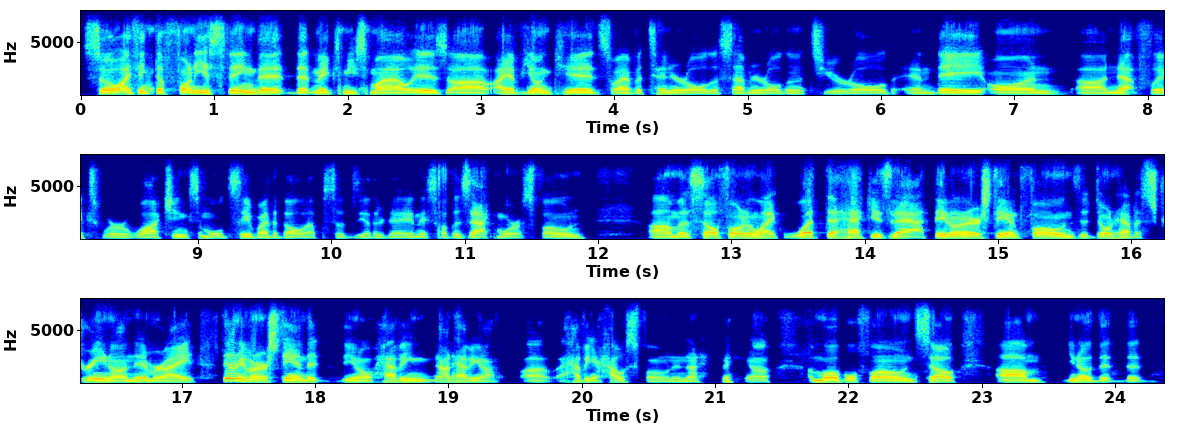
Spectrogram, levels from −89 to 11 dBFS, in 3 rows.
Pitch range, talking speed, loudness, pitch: 105-130 Hz, 270 wpm, -24 LUFS, 115 Hz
